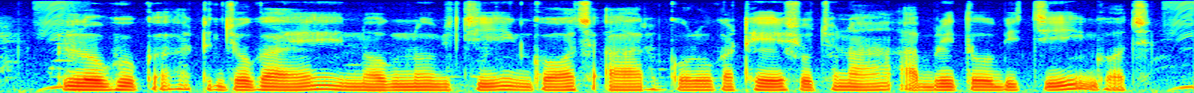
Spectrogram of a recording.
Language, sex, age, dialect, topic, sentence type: Bengali, male, 18-24, Rajbangshi, agriculture, statement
